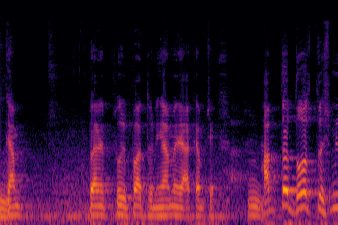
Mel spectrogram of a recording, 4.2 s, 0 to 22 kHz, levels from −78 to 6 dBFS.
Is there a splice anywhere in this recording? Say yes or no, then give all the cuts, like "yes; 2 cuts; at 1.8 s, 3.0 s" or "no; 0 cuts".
yes; 1 cut; at 2.8 s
